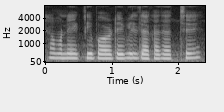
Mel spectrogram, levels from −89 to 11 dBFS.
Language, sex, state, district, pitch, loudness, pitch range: Bengali, female, West Bengal, Cooch Behar, 230 Hz, -14 LUFS, 215-235 Hz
